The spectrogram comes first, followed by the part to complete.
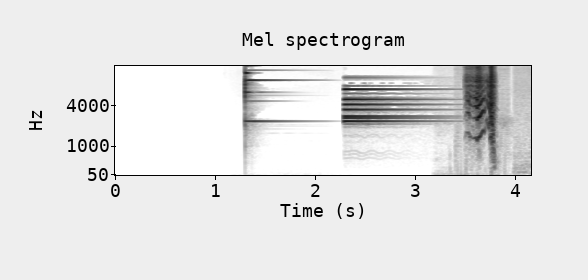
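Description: Intro sound effect of two bright chime strikes, the second louder and ringing longer, followed by a short warbling sweep just before the end.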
